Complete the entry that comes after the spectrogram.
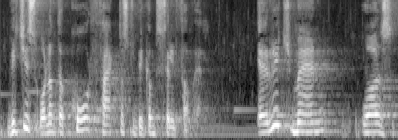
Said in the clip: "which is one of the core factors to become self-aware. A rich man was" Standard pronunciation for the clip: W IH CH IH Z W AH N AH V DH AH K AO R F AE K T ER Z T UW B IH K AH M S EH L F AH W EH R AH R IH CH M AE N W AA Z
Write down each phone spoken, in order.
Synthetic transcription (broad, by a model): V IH CH IH Z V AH N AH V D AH K AO R F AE K T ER S T UW B IH K AH M S EH L F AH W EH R AH R IH CH M AE N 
